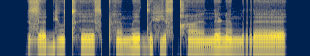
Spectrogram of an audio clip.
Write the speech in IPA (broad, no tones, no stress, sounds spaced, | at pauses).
z ɛ bʲ u tʰ eː s pʰ ɛ̃ m e d̪ u fʲ ɛ s qʰ ɛ̃ː n e ɳ ɛ̃ m r ɛ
